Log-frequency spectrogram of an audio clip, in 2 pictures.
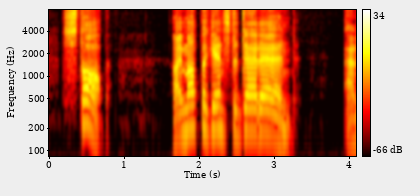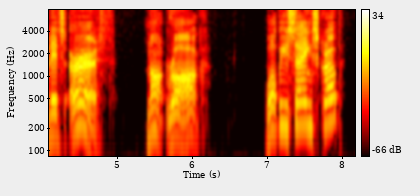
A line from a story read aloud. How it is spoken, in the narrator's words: Puddleglum called out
